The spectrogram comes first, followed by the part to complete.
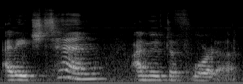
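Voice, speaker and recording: Speaking a little slowly in a medium pitch, the same American woman in her twenties gives her rehearsed speaking-club talk, gently poking fun at herself with light jokes. The distant mic picks up room echo plus a little hiss or hum.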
